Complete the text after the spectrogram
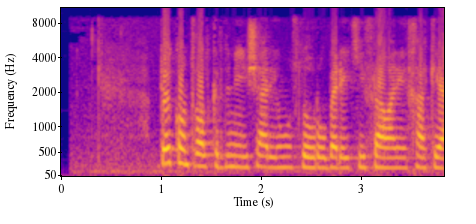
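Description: A young woman speaks calmly and clearly into a microphone, reading out.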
